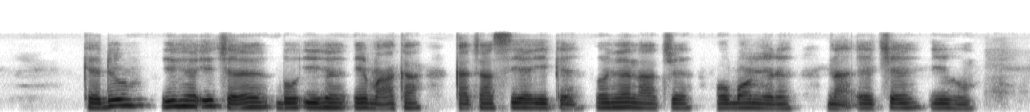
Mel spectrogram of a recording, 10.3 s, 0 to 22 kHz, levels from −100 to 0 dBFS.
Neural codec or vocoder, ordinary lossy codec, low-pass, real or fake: autoencoder, 48 kHz, 32 numbers a frame, DAC-VAE, trained on Japanese speech; none; 7.2 kHz; fake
